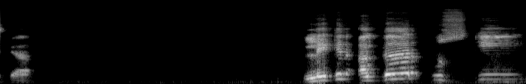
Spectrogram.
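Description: A man speaks calmly and close by, pausing between phrases.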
